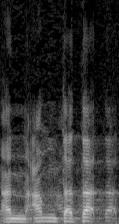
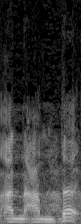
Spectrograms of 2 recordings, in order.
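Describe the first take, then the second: First: The final syllable ta is said twice. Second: The final syllable ta is said once.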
